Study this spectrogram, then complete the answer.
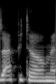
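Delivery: "epitome" as EP-i-tome; three-syllable "epitome", silent final e; misread epitome. Retold or imitated. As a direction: say "epitome" to rhyme with home. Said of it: "I was like".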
